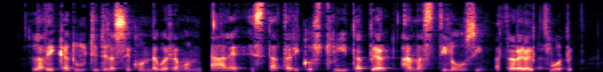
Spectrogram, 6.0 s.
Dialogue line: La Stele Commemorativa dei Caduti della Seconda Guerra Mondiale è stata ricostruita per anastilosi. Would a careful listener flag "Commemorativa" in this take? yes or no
yes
